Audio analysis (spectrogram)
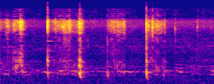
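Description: A thick coconut mixture with ghee is stirred in a pan over low heat, giving repeated scraping and rubbing strokes with sharp clicks of the spoon against the pan, close and fairly loud.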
